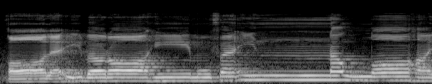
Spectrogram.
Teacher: لام سے پہلے نون پر زبر ہے تو اس لیے اس لام کو پر یعنی موٹا پڑھیں گے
